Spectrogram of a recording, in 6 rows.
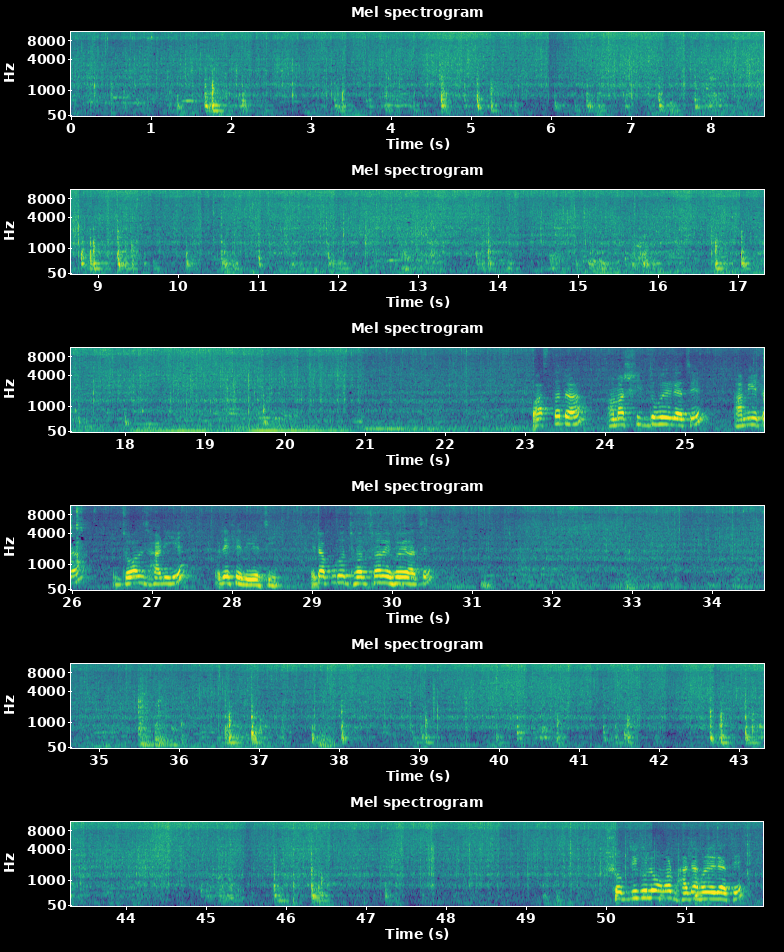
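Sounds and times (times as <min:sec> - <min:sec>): vegetables sizzling in hot oil: 0:00.0 - 0:51.9.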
